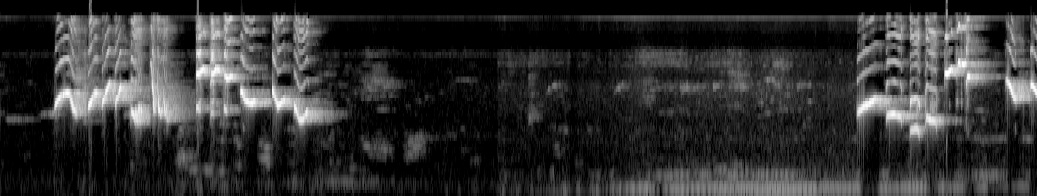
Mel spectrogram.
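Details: Orange-headed thrush singing tembakan-style in the morning: bursts of fast, zigzagging whistled notes, with a quiet stretch in between where a low engine-like hum is heard.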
